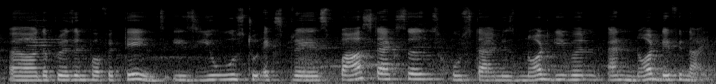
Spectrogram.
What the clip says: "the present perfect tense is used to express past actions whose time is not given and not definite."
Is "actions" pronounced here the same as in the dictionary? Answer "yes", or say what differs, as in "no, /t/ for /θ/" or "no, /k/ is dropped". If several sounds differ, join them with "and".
no, /s/ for /ʃ/ and /n/ is dropped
